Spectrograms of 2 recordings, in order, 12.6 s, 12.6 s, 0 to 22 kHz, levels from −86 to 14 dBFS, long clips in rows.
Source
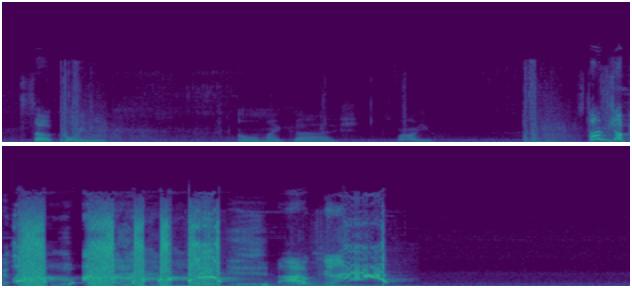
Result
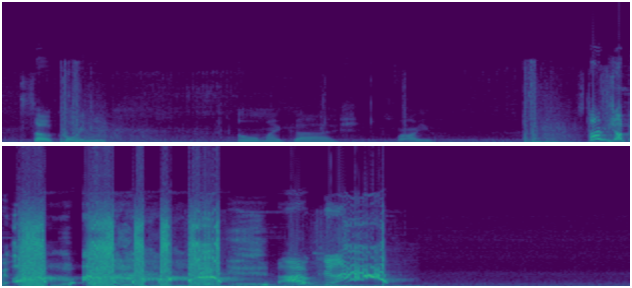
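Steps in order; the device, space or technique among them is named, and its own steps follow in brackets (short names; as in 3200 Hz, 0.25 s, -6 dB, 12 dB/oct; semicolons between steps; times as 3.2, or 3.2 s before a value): limiter into clipper (limiter -18 dBFS, peak gain reduction 5.5 dB; hard clip -20 dBFS, distortion -26 dB); gain +1.5 dB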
